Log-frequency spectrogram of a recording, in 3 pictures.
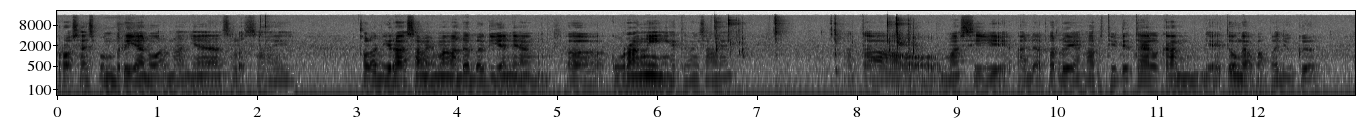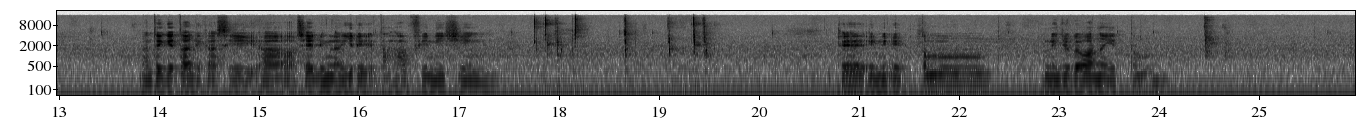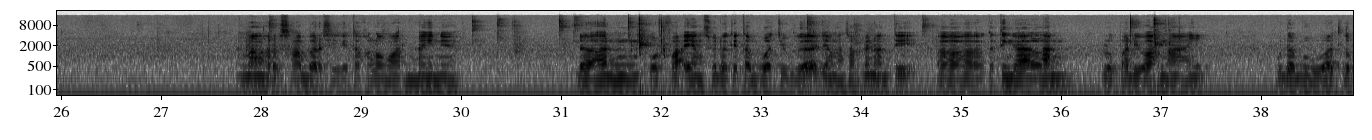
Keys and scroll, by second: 6.7 ctrl+z, 8.4 ctrl+z, 17.8 ctrl+z, 19.3 ctrl+z, 31.7 ctrl+z, 36.9 ctrl+z.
